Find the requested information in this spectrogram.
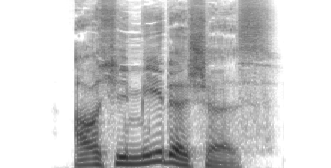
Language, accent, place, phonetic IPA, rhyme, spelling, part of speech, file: German, Germany, Berlin, [aʁçiˈmeːdɪʃəs], -eːdɪʃəs, archimedisches, adjective, De-archimedisches.ogg
- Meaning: strong/mixed nominative/accusative neuter singular of archimedisch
